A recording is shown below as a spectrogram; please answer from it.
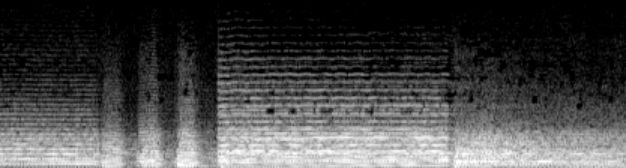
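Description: Sampled brass section (Session Horns in Kontakt) playing held stacked chords. There is a quick run of short stabs about a second in, and the chord changes again near the end.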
